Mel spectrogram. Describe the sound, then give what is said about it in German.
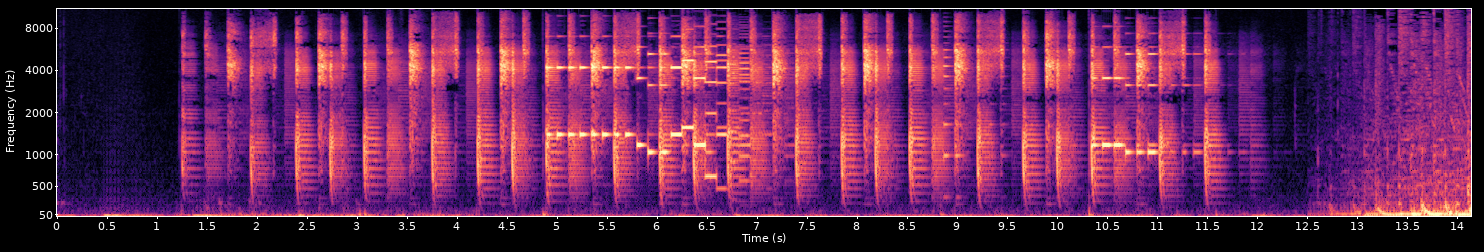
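Synthesizer music from a Korg DS-10 running on a Nintendo DS, playing a demo session: a bright, beeping sequenced pattern on a steady rhythmic pulse with many short notes. It stops abruptly and gives way to a brief burst of noise. “Am besten hört ihr mal kurz rein in meine kleine Kostprobe einer Demo-Session direkt aus dem Nintendo DS.”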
